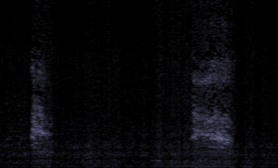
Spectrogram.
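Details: House cat meowing twice, a brief high mew then a longer drawn meow about two and a half seconds later, with low room hum between.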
